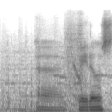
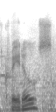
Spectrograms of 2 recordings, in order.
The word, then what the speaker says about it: Kratos: It is interesting that Americans still pronounce Kratos' name as Kratos instead of Kratos, something like that.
